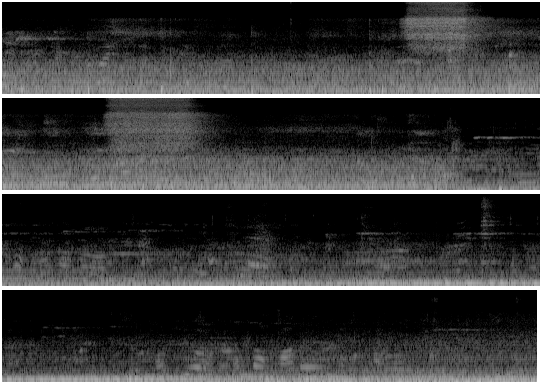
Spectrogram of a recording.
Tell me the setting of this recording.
park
